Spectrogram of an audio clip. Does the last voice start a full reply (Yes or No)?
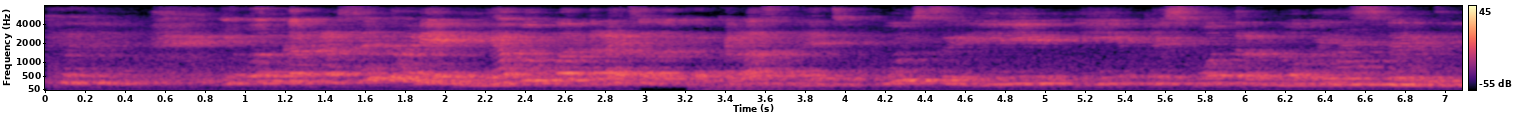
Yes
